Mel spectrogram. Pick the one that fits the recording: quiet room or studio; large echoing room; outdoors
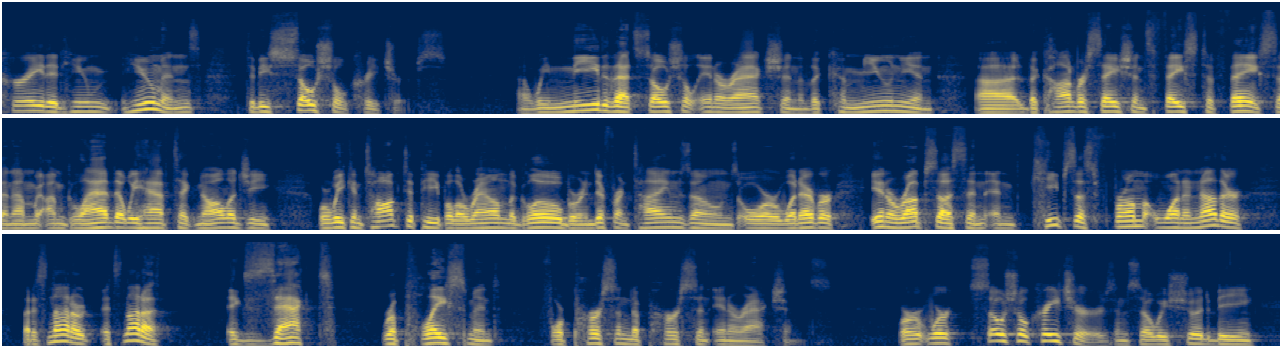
large echoing room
